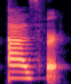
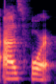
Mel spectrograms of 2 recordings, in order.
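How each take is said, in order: First: The word 'for' is reduced to a quick 'fur'. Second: The word 'for' is said slowly and fully. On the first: "change for to fur" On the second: "rather than saying as for"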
